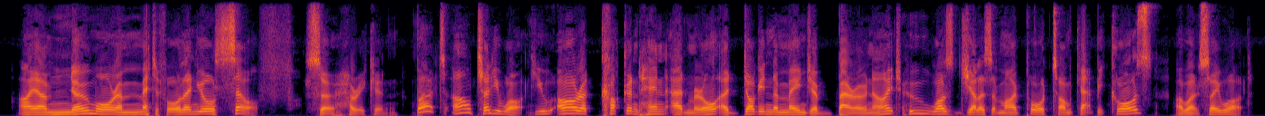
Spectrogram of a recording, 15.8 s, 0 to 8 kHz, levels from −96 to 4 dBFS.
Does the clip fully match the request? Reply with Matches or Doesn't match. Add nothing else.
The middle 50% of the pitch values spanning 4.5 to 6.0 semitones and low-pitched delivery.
Doesn't match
